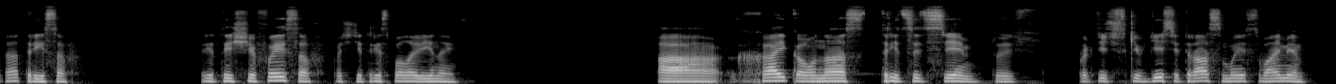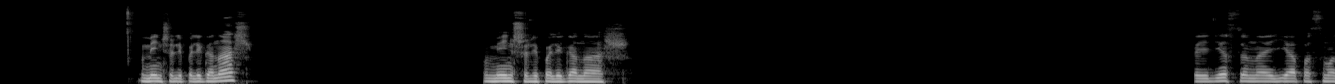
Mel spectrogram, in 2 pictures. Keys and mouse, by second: 1.7 shift+middle click, 2.8-4.5 middle drag, 6.1 click, 7.2-16.1 drag, 16.1-18.6 middle drag, 25.3 click.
